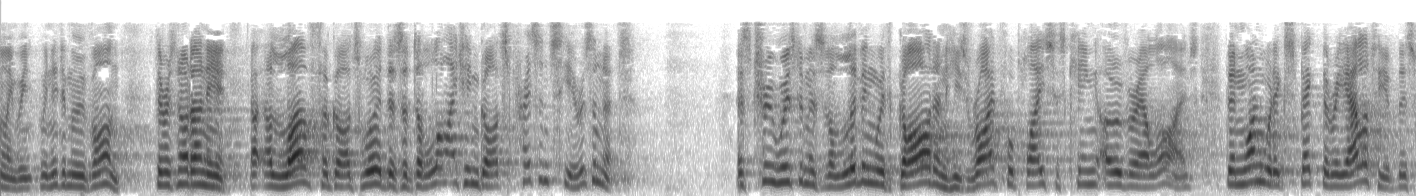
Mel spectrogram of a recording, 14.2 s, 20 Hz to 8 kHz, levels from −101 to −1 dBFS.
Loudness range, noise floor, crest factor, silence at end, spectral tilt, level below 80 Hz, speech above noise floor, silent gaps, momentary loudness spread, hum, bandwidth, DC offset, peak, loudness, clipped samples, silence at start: 8 LU; -69 dBFS; 20 dB; 0 s; -9.5 dB/octave; -80 dBFS; 40 dB; none; 13 LU; none; 5.8 kHz; under 0.1%; -10 dBFS; -29 LUFS; under 0.1%; 0 s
